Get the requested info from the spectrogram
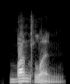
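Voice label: "buntline", American English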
